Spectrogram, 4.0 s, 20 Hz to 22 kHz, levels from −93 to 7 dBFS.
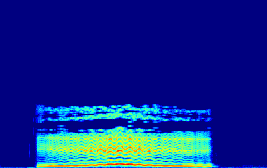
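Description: From start to finish the music is band-limited, with nothing above about 8.3 kHz, and it carries two overlapping layers of coding damage, heard together. This is likely transcoding between lossy codecs, which fits a low-rate MP3 near 32 kbit/s re-encoded as WMA at around 64 kbit/s. The second encoder spends its bits on the first one's artefacts, and the lowest cut-off in the chain remains.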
